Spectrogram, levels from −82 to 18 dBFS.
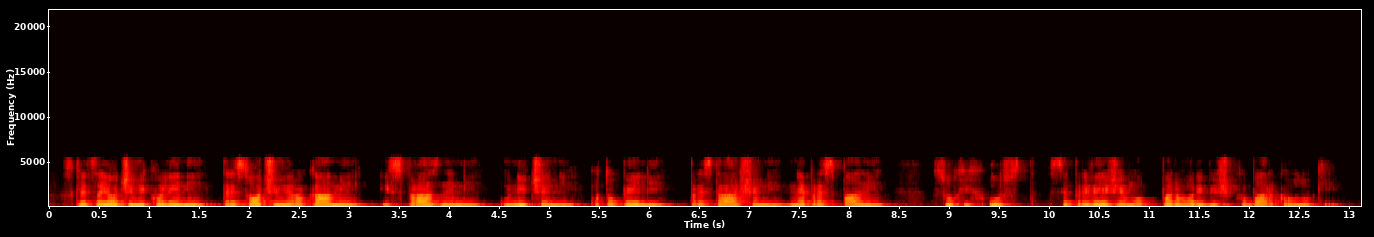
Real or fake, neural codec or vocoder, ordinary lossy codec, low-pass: fake; codec, 16 kHz, 8 kbps, FreqCodec, smaller model; none; 5.4 kHz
